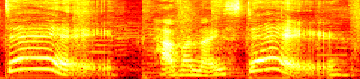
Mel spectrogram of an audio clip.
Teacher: stress a different word like day you can do that too keep an eye on going up and down the wave is happening on the same syllable day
